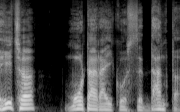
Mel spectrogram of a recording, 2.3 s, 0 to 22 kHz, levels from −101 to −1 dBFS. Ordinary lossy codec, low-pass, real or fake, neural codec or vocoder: none; none; fake; vocoder, 48 kHz, 128 mel bands, Vocos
